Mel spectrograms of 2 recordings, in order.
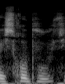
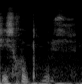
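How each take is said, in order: First: Said in the usual way. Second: Breathy whispered repeat; whispered echo. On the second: Real, not acted. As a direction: let it fade to a whisper.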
